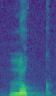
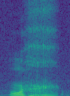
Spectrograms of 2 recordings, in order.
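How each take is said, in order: First: The word ends in a hard k stop. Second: The word ends in a raspy kh sound. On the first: "instead of saying look" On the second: "they say loch"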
